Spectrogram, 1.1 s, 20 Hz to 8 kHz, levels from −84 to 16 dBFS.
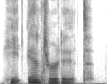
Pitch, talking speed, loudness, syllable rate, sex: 190 Hz, 170 wpm, -14 LUFS, 6.1 syllables/s, female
